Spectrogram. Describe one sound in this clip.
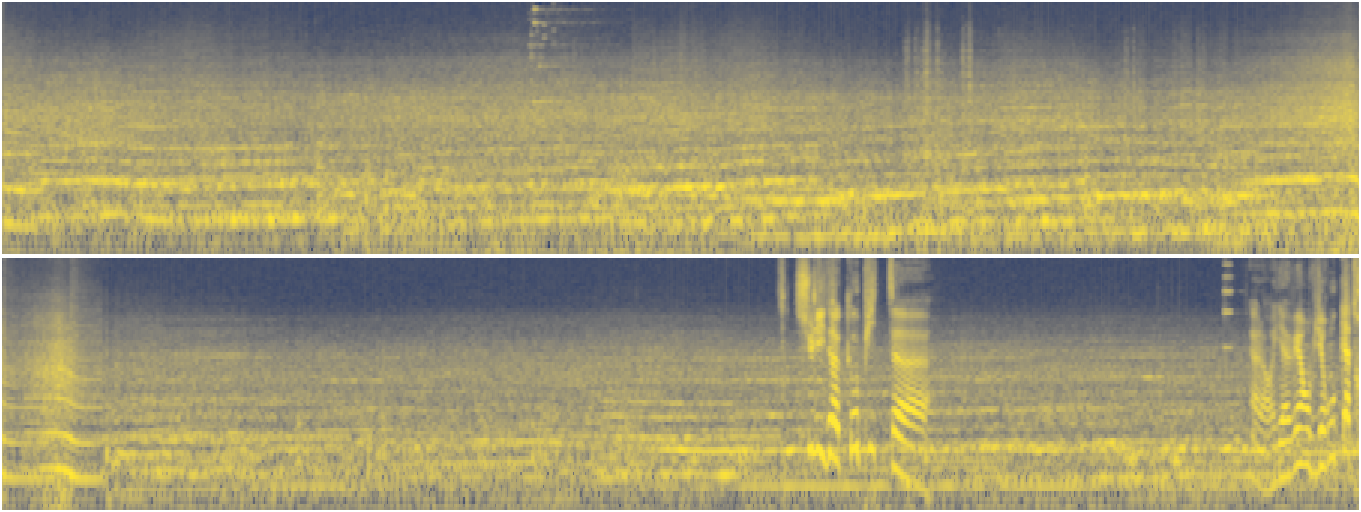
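Racing car engines roar and rev up and down throughout.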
